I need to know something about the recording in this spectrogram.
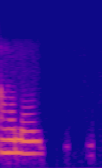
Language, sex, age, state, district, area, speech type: Kashmiri, female, 18-30, Jammu and Kashmir, Anantnag, rural, conversation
